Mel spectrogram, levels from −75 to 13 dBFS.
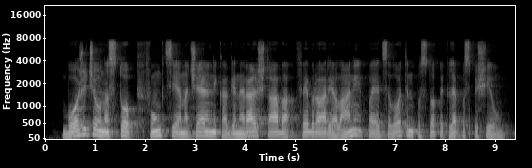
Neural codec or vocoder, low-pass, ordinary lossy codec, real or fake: none; 7.2 kHz; none; real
